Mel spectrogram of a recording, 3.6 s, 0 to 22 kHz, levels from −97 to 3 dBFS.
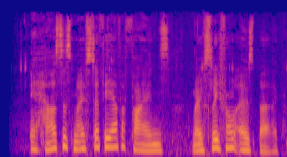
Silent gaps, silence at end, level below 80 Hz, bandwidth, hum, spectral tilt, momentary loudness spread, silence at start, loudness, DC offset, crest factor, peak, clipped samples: none; 0.15 s; -64 dBFS; 16.5 kHz; none; -5 dB/octave; 8 LU; 0.35 s; -31 LUFS; under 0.1%; 16 dB; -14 dBFS; under 0.1%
